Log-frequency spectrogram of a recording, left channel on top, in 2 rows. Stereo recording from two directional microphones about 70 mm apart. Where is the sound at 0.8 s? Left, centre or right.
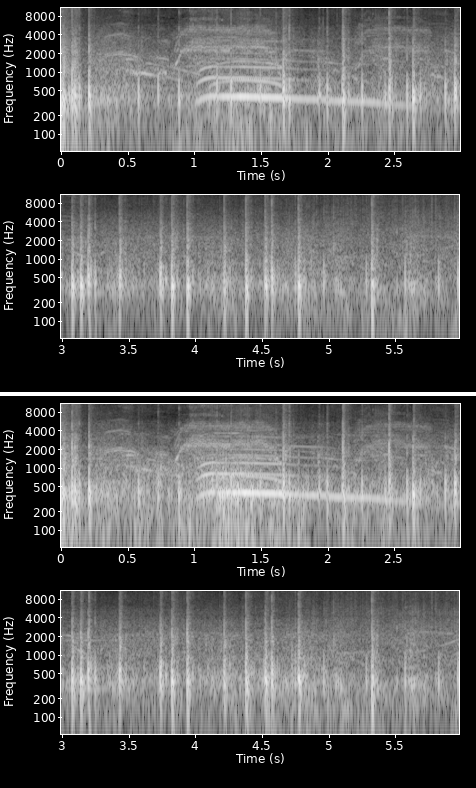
Left.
